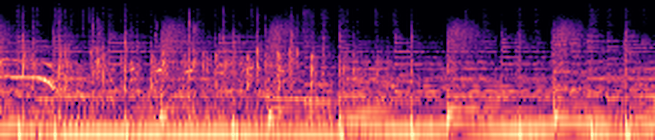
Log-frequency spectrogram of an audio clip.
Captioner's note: everyone clapping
